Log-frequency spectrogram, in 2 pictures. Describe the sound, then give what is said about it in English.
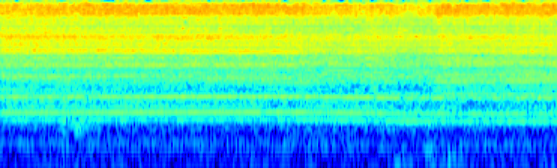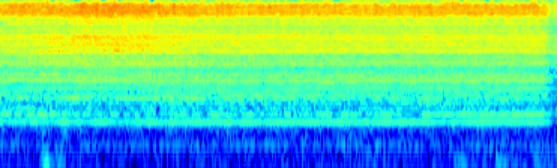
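A continuous, loud, high-pitched whine of race car engines on a restart, held at steady throttle and barely out of the gas for about eleven seconds, with layered tonal harmonics and no talking. “Listen to the throttle on time right here.”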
